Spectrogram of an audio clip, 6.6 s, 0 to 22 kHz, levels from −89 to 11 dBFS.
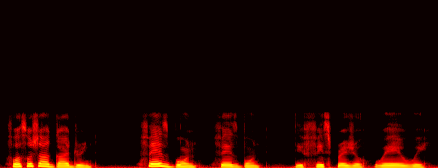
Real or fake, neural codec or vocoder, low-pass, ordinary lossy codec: real; none; 7.2 kHz; none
